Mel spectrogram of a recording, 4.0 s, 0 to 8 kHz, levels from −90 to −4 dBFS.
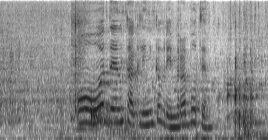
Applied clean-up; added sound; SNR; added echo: none; Toilet flush; 4 dB; none.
